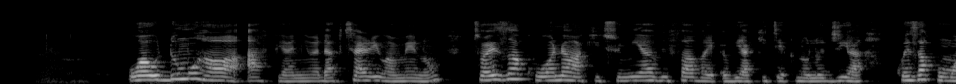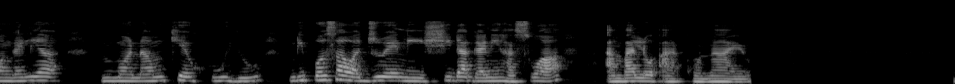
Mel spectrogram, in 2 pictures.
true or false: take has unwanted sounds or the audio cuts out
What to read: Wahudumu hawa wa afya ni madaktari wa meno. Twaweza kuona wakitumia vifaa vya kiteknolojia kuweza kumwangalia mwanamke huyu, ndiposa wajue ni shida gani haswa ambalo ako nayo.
false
